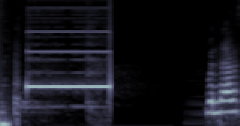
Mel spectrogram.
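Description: Steady test-tone beep of a TV colour-bars screen, under a second long, cutting off sharply. After a short silence a woman starts speaking near the end.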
